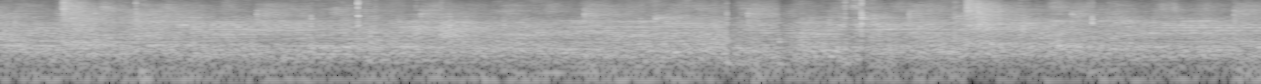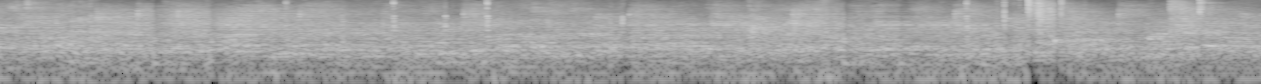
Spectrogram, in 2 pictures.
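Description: Foosball ball knocking against the figures and walls of a foosball table in sharp, irregular strikes during play, over a steady background of hall chatter and music.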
